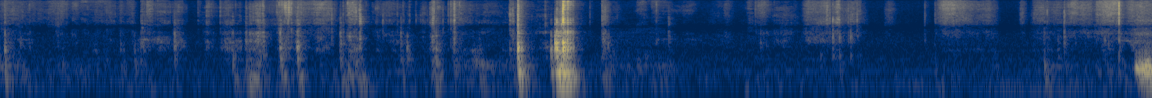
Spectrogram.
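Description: Paper being trimmed with scissors while making a junk journal tuck pocket, a series of close, crisp snips and rustles spread through the quiet, including one sharper, louder cut near the middle, with no talking.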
